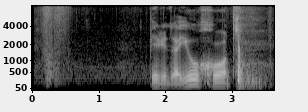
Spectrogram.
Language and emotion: Russian, neutral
